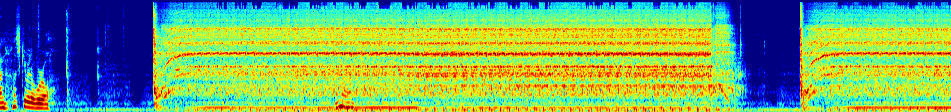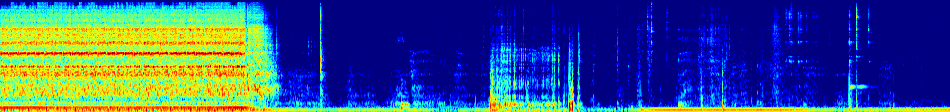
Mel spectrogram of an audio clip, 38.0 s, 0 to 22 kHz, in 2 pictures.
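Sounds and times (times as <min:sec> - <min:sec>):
electric starter cranking engine: 0:03.0 - 0:15.0, 0:16.0 - 0:24.8.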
